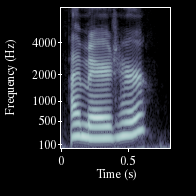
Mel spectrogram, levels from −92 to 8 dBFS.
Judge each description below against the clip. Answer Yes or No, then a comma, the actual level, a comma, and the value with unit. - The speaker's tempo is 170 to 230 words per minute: Yes, fast, 220 wpm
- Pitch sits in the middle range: No, high, 230 Hz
